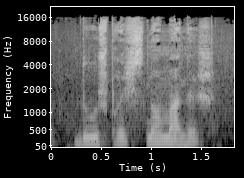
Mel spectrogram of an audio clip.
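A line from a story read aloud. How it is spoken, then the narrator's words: Murmured into ear. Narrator (German): Man raunte in mein haariges Segelohr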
